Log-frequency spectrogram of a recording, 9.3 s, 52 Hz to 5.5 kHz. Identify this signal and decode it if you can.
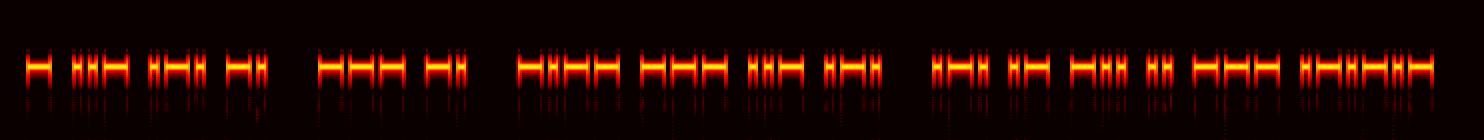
Morse code, heard as a keyed tone, about 25 wpm, 600 Hz. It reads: TURN ON YOUR RADIO.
